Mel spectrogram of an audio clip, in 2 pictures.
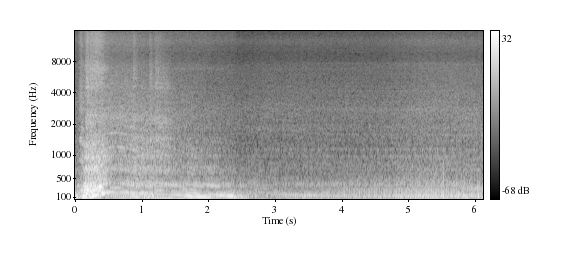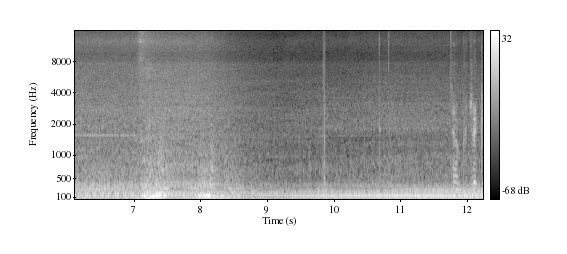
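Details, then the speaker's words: VQ-engined Nissan Sentra, first start in 8 months, no radiator fitted yet, warmed up. Two quick revs give a deep, smooth exhaust note that settles to an even idle, likened to a 350Z or Maxima: healthy exhaust note. "let me get you guys some exhaust notes but this car sounds really good sounds like 350z maybe a Maxima well you let me know what it sounds like"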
